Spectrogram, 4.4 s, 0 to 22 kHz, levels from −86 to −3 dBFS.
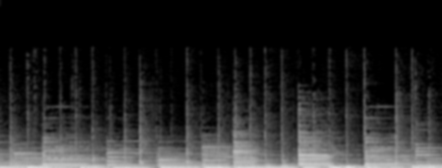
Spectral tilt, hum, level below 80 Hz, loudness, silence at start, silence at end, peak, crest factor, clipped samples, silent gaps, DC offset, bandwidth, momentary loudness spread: -7.5 dB/octave; none; -20 dBFS; -19 LUFS; 0 s; 0 s; -6 dBFS; 12 dB; under 0.1%; none; under 0.1%; 9.6 kHz; 3 LU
